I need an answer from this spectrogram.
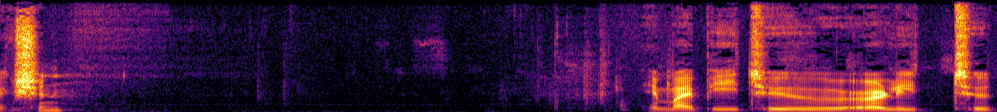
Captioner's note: speaking French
